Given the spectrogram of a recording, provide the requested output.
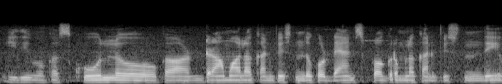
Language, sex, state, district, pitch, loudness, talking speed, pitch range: Telugu, male, Karnataka, Gulbarga, 95 Hz, -16 LUFS, 155 wpm, 95-100 Hz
